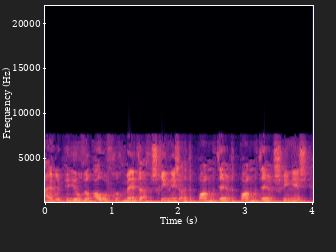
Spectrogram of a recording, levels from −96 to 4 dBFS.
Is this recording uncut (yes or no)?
no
